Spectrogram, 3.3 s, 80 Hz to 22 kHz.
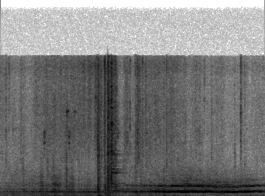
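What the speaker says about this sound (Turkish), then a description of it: "Lastikler de çok güzel öttü." A 2024 Toyota Hilux pickup's tires squealing under hard braking on a road test drive, a sustained tonal screech rising over steady road and engine noise, loud and close.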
